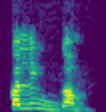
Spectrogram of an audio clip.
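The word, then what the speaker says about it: कलिंगम्: अभी सिर्फ आपको याद रखना है कि उसको न जैसा प्रोनाउंस करोगे. कलिंगम. कलिंगम. ओके.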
